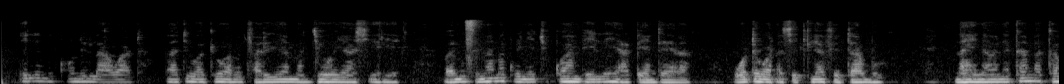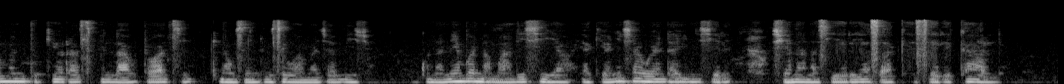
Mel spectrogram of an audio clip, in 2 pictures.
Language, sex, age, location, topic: Swahili, male, 18-24, Nakuru, government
